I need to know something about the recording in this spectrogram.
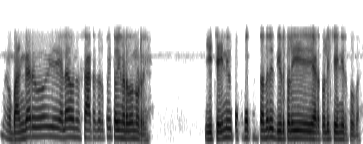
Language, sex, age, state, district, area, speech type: Kannada, male, 45-60, Karnataka, Bidar, rural, conversation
